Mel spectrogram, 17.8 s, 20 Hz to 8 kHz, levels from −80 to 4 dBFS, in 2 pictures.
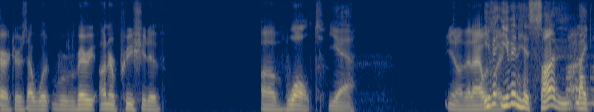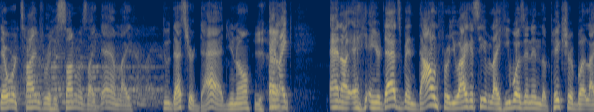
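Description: Speech, carried over a call path whose band stops at 8 kHz, consistent with G.722 at 64 kbps. From 8.32 to 11.58 s, the speech comes round again roughly every 400 ms, peaking about 12 dB below the speech. This is feedback echo between two devices: one device replays another's microphone, and that microphone picks it up again.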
